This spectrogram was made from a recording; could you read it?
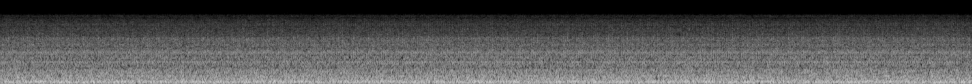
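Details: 200 Series LandCruiser diesel warming up at idle after a water pump replacement, with coolant freshly refilled and the thermostat yet to open. Smooth, unchanging rumble with no knocks or ticks. Normal idle.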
